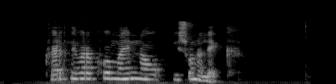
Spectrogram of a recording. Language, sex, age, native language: Icelandic, female, 40-49, Icelandic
